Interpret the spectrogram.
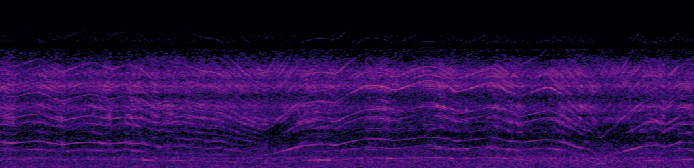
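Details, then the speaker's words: High-speed dental drill whining steadily with air spray, pitch dipping as the bur cuts tooth, while the bur is held upright to form the chamfer finish line on the palatal concavity during an anatomical fiber-glass post preparation, filmed in a class. "Então, deixa eu tentar angular para vocês verem a fresa aqui bem em pé novamente. Nós vamos lá na concavid lá na face palatina."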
